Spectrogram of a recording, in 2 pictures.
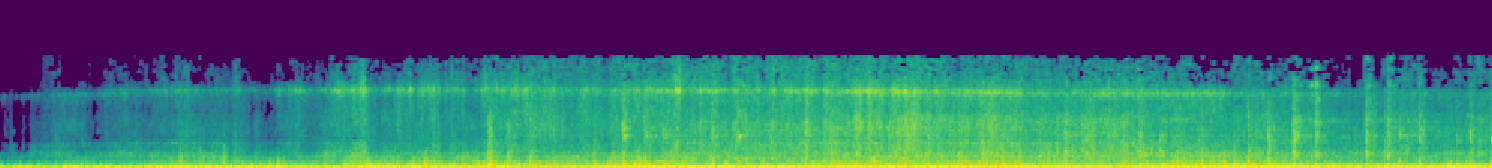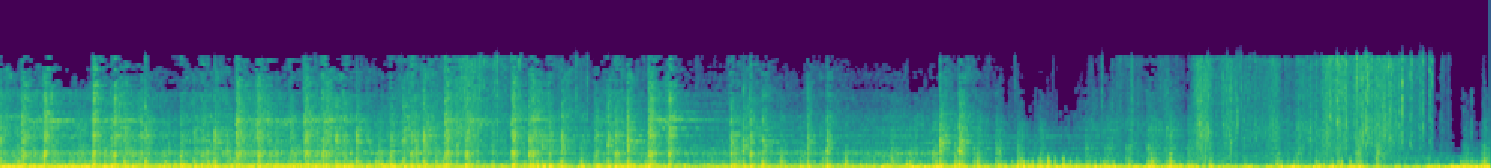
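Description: Mugunghwa-ho passenger train hauled by a diesel locomotive passing close by. The locomotive's low engine drone is loudest about six seconds in and fades after about thirteen seconds, while the wheels keep up a clickety-clack over the rail joints as the carriages roll past.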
